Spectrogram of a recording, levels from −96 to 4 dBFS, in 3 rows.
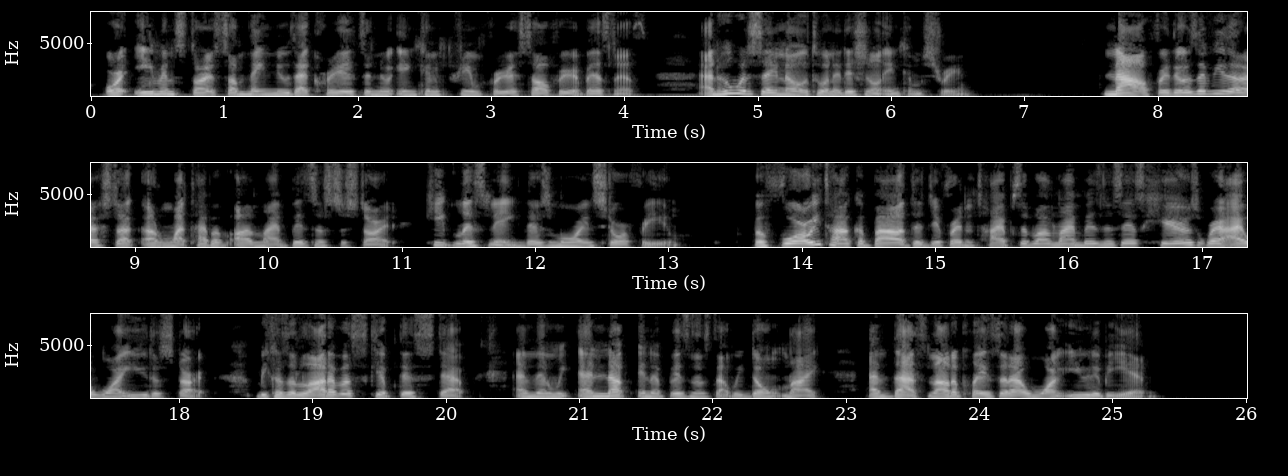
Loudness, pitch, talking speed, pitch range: -30 LUFS, 175 Hz, 230 wpm, 160-190 Hz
